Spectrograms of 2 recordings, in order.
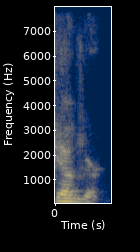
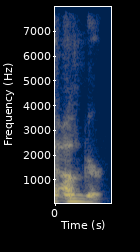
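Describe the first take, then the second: First: Younger said with an opening "y" sound; uncertain pronunciation. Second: Unger said as UNG-ger, no "y"; corrected pronunciation. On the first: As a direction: say Younger as YUNG-ger. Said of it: "or however they pronounce it". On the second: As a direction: start Unger straight on the vowel. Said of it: "I, I wanna say Unger". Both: Shown as a demonstration.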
